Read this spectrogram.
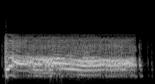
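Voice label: damaged pilot, mood low, French; War Thunder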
